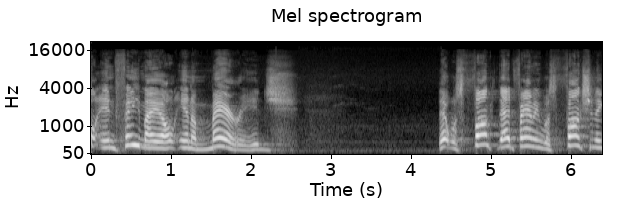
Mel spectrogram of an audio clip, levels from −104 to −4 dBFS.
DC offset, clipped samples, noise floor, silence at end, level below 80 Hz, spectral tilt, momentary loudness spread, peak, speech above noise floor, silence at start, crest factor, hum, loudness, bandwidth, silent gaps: under 0.1%; under 0.1%; -72 dBFS; 0 s; -84 dBFS; -4 dB/octave; 12 LU; -6 dBFS; 48 dB; 0 s; 20 dB; none; -24 LUFS; 14.5 kHz; none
